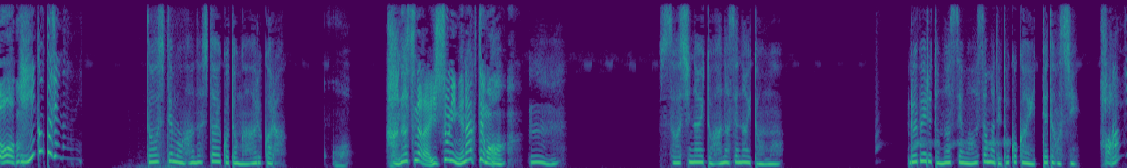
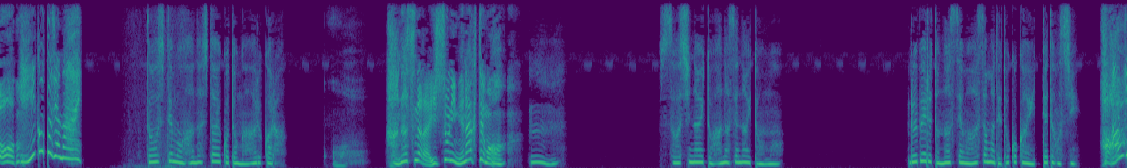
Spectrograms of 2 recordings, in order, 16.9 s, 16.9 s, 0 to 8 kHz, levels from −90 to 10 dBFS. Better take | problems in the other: second | noise reduction (neural mask model RNNoise)

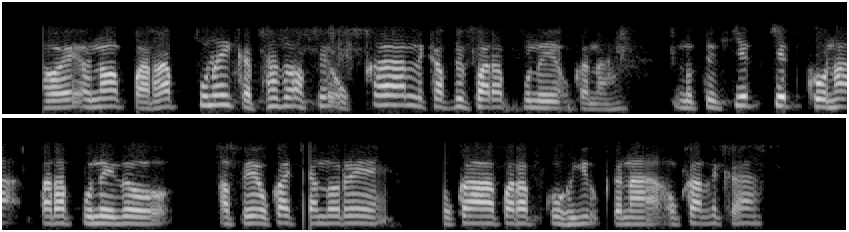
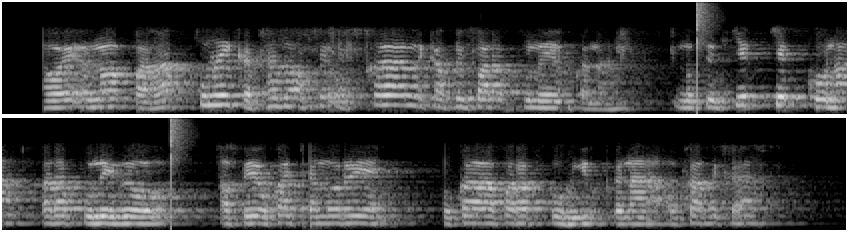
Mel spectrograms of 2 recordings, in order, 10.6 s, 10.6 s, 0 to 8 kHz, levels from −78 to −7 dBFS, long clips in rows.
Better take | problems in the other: first | background sound (Finger snapping); 11 dB below the speech // room echo; dies away in 0.8 s

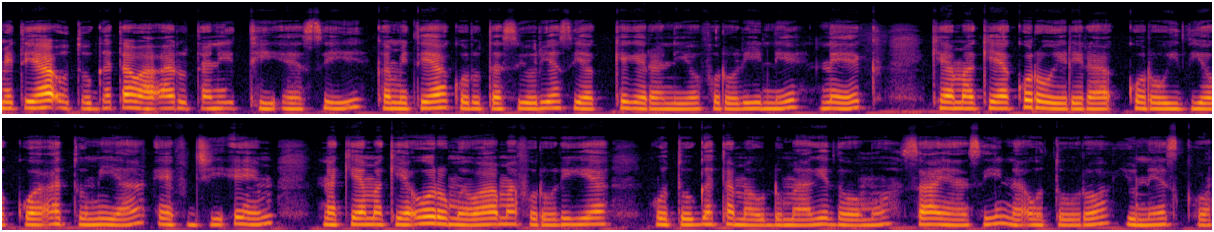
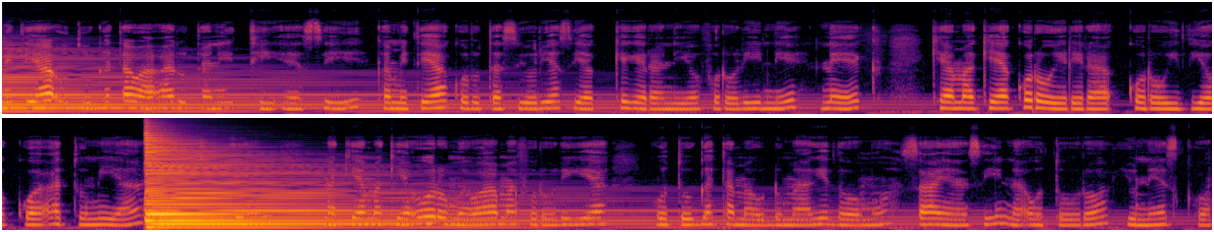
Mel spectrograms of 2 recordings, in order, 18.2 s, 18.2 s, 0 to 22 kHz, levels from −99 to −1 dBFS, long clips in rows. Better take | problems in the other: first | background sound (Keyboard (musical)); 3 dB above the speech

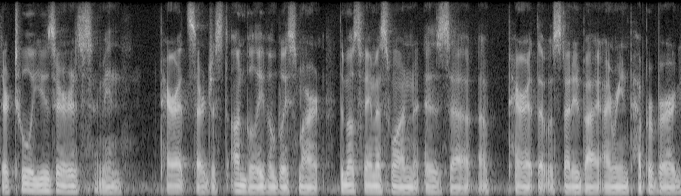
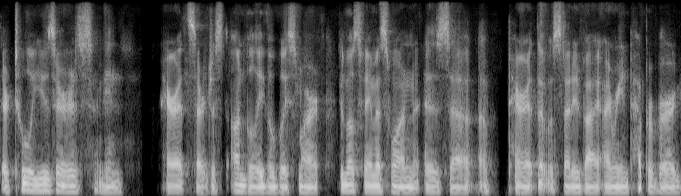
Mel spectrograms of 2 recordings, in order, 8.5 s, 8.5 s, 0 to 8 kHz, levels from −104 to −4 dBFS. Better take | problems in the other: first | noise reduction (neural mask model Resemble Enhance denoiser)

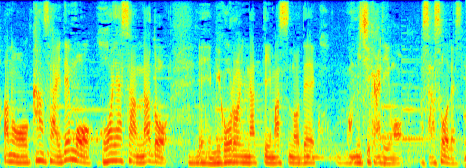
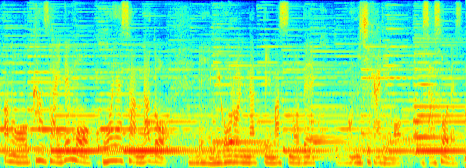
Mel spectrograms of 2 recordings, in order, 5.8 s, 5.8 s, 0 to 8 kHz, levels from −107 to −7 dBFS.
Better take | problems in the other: first | background sound (Harp); 1 dB above the speech

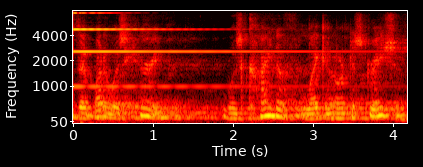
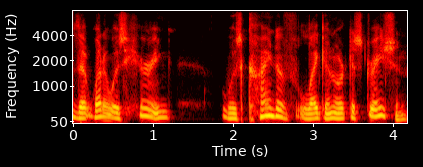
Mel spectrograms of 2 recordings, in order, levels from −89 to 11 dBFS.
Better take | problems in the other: second | background sound (Bell); 2 dB below the speech // room echo; dies away in 2.7 s

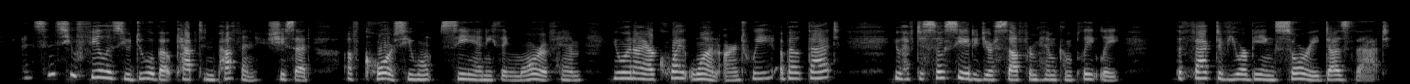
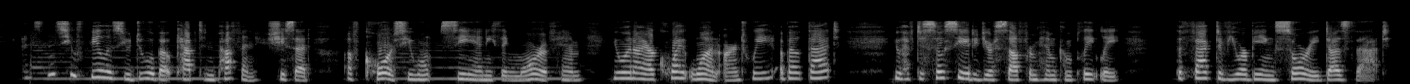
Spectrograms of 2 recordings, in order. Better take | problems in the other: first | noise reduction (neural mask model RNNoise)

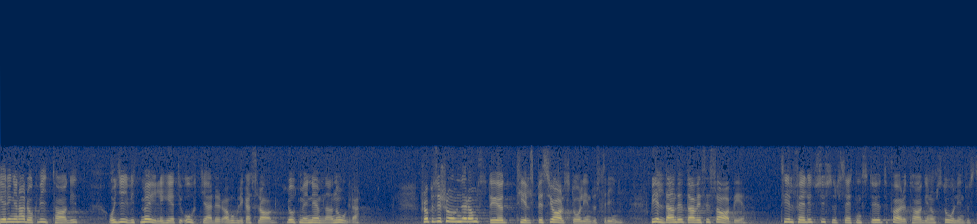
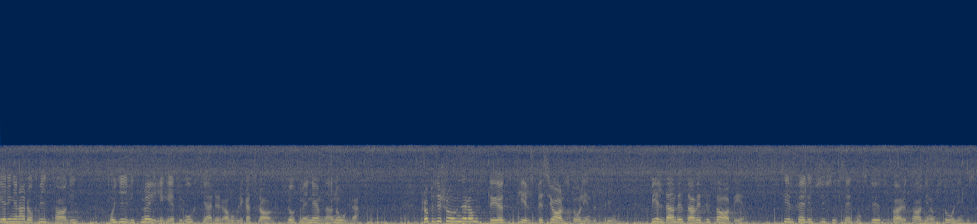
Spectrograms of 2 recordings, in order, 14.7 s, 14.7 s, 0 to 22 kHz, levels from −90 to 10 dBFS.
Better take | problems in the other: first | background sound (Fire); as loud as the speech

